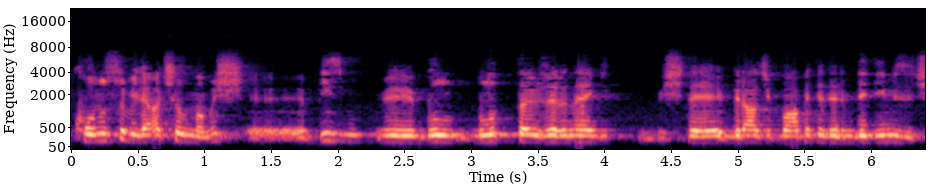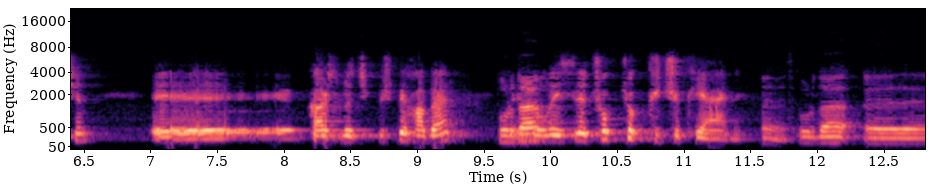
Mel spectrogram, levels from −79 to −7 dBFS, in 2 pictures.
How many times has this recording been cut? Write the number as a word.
zero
